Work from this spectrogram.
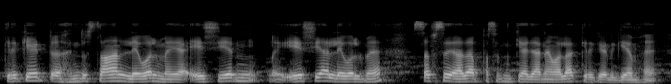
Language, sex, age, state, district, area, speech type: Urdu, male, 30-45, Bihar, Khagaria, rural, spontaneous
